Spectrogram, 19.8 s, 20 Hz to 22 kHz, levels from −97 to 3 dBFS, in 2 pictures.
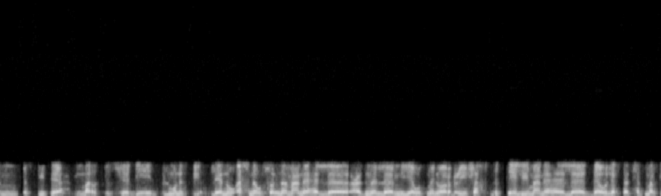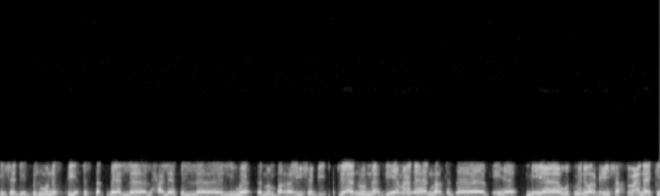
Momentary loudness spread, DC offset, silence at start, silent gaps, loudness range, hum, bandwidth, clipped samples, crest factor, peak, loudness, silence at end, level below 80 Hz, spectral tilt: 6 LU; under 0.1%; 0 s; none; 2 LU; none; 4.1 kHz; under 0.1%; 18 dB; -4 dBFS; -21 LUFS; 0 s; -58 dBFS; -8.5 dB/octave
